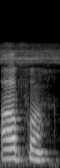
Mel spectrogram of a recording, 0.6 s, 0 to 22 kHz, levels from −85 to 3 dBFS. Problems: constant background noise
